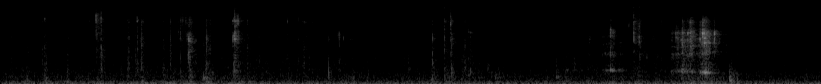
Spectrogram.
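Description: Close-miked chewing of food: soft, scattered mouth clicks and smacks. About seven seconds in comes a louder cluster of sounds as a glass jug of iced drink is lifted to the mouth and sipped.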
